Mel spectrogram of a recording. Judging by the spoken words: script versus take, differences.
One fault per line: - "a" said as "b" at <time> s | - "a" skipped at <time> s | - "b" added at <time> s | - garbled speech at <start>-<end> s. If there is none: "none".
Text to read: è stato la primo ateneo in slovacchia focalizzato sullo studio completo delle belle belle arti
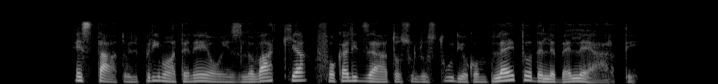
- "la" said as "il" at 1.3 s
- "belle" skipped at 5.9 s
